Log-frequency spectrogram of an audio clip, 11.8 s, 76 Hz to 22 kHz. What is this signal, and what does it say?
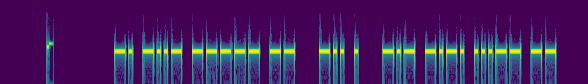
Morse code, heard as a keyed tone, about 17 wpm, 700 Hz. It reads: NX0M DE KC3M
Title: USA Callsign DE Callsign - 4 Characters - 17wpm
